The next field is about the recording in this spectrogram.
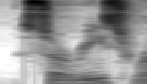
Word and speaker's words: Saoirse: And then there's Foe, F-O-E. It has Paul Mescal. It has, do you pronounce her name Saoirse Ronan? – I think so.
